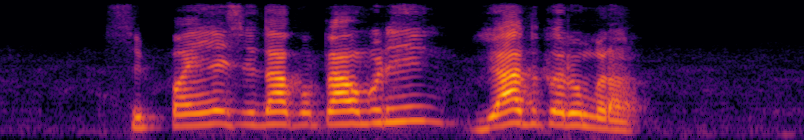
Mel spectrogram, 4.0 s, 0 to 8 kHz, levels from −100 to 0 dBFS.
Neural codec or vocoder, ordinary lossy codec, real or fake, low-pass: codec, 24 kHz, 1 kbps, SNAC; Opus, 64 kbps; fake; 7.2 kHz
